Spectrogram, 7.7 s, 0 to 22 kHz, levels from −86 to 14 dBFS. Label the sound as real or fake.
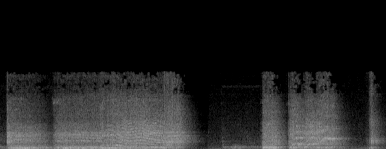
fake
